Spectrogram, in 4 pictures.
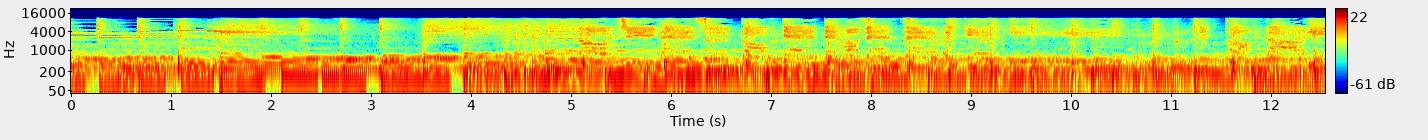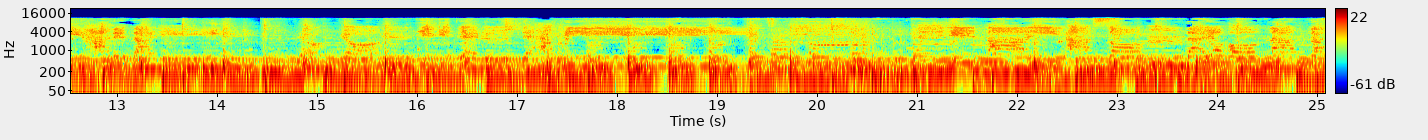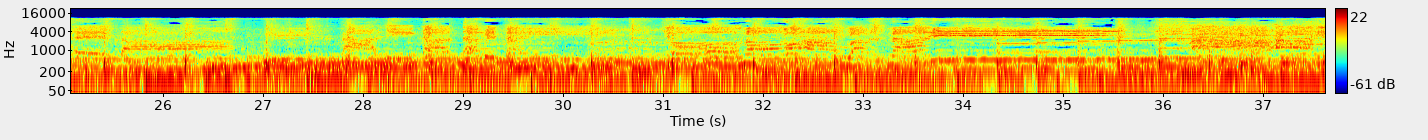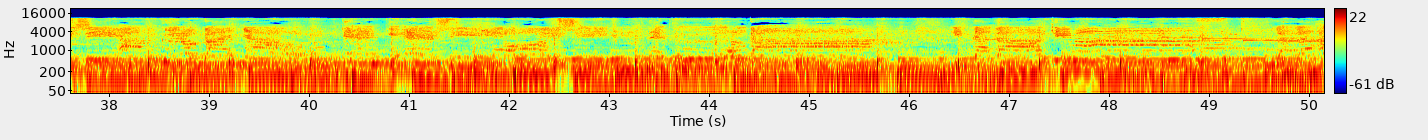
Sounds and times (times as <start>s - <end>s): Music: 0.0s - 50.1s.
